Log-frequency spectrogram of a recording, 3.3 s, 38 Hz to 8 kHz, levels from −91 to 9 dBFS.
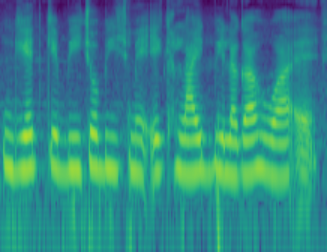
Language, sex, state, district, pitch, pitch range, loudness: Hindi, female, Arunachal Pradesh, Papum Pare, 215 Hz, 205-225 Hz, -15 LUFS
